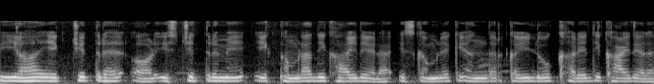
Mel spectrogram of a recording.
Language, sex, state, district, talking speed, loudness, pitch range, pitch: Hindi, male, Uttar Pradesh, Jyotiba Phule Nagar, 230 wpm, -17 LUFS, 145-165 Hz, 155 Hz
